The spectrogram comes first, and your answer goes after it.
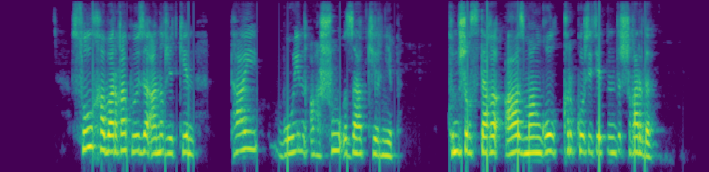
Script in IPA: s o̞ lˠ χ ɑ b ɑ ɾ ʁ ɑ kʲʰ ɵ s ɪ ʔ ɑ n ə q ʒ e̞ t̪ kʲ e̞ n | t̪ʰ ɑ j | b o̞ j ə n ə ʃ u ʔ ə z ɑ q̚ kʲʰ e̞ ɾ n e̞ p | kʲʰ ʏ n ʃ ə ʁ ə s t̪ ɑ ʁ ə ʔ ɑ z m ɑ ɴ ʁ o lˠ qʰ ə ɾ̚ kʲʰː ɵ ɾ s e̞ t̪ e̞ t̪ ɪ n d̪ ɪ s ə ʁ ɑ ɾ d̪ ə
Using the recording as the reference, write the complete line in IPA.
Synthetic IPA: s o̞ lˠ χ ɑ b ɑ ɾ ʁ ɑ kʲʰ ɵ z ɪ ʔ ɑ n ə q ʒ e̞ t̪ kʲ e̞ n | t̪ʰ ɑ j | b o̞ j ə n ɑ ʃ u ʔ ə z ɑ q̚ kʲʰ e̞ ɾ n e̞ p | kʲʰ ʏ n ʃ ə ʁ ə s t̪ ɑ ʁ ə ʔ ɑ z m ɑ ɴ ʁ o lˠ qʰ ə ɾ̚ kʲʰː ɵ ɾ s e̞ t̪ e̞ t̪ ɪ n d̪ ɪ ʃ ə ʁ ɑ ɾ d̪ ə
